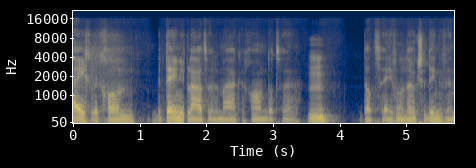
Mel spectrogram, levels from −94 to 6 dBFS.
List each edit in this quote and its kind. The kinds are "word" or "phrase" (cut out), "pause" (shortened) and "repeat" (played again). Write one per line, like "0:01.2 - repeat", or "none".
0:01.7 - phrase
